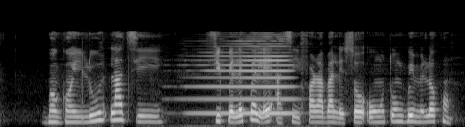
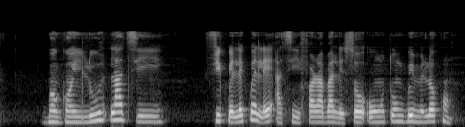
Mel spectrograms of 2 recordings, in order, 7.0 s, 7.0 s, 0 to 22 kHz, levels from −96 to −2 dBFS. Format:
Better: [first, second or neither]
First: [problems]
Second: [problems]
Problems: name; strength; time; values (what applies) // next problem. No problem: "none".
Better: second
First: background sound (Bowed string instrument); 4 dB below the speech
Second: none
